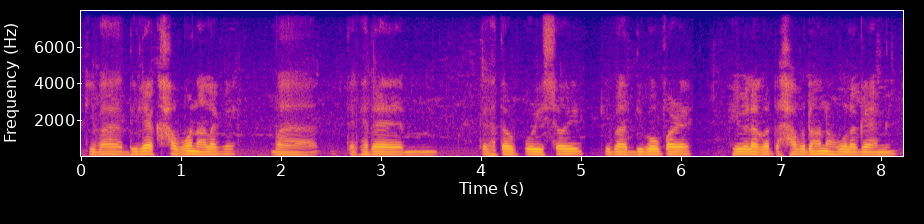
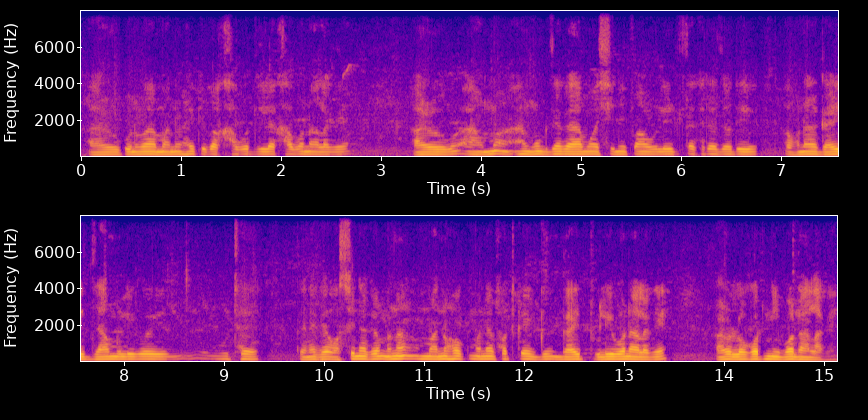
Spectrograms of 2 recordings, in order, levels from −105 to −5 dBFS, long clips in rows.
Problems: background sounds at intervals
